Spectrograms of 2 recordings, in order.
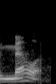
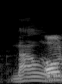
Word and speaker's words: Mallow: Well, yeah, why else would he be named Mellow?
